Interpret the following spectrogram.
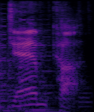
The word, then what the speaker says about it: Jamka: What is it pronounced? Jamka.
